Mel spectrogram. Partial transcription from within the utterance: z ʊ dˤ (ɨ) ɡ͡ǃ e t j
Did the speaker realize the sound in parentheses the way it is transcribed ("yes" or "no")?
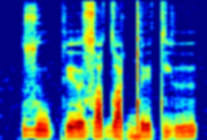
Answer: no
